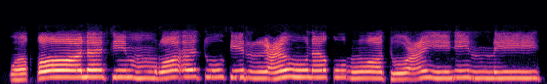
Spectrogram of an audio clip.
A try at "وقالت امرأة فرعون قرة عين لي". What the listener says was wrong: di huruf ro saja satu ya. Nah, huruf ro tebal. Ini mungkin karena terbiasa tebal Bu ya. Iya, jadi kita usahakan fir, jangan firl.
